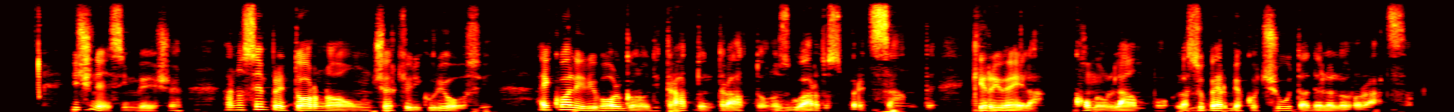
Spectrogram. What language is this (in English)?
Italian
